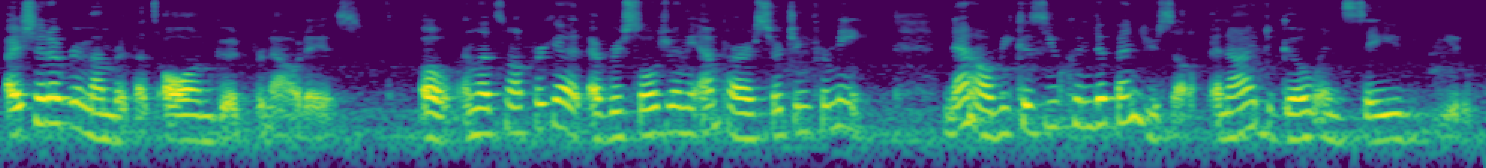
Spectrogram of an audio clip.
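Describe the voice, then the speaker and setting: A woman's voice: mid-range voice, fairly quick, mellow, slight background noise, close to an everyday voice. A woman reading the part of a bitter, sarcastic young male fugitive in a storybook. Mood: angry, sarcastic. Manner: sarcastic, accusing.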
